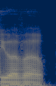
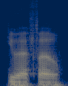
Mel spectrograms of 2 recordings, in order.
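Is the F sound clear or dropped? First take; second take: dropped; clear. First: The F sound is dropped. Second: The F sound is clearly pronounced. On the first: The speaker calls it wrong. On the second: The speaker calls it right.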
